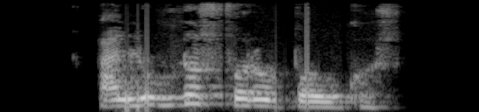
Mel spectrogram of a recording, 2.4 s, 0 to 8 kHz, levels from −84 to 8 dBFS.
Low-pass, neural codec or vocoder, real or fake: 7.2 kHz; none; real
